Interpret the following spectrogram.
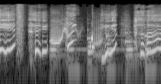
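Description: Cartoon boing sound effects: a run of rising springy sweeps about twice a second, over upbeat children's background music.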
